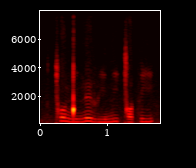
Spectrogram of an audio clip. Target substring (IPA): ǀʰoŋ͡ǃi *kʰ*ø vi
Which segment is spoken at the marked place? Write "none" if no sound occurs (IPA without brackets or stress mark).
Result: ŋ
